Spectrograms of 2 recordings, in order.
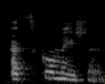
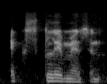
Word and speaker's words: exclamation: exclamation point exclamation yeah exclamation exclamation it's very hard to pronounce exclamation it's because it has a l in it and you're not used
